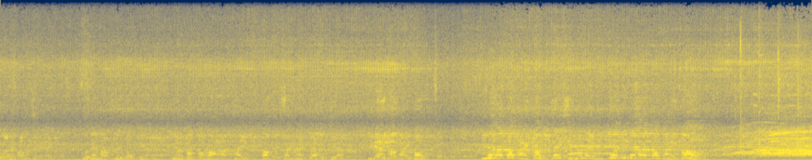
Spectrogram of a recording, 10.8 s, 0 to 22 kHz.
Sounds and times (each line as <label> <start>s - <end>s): Speech 0.0s - 9.5s
crowd shouting 7.4s - 10.8s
